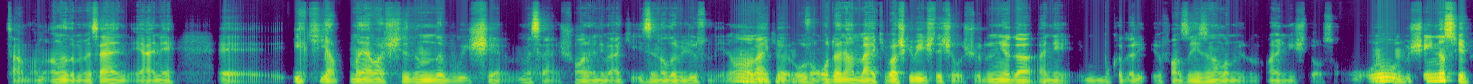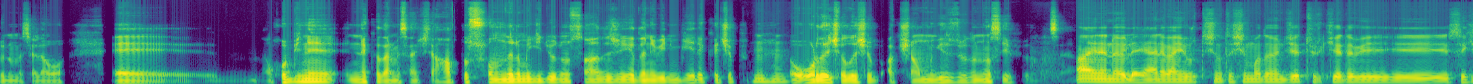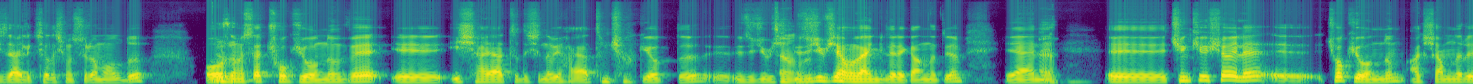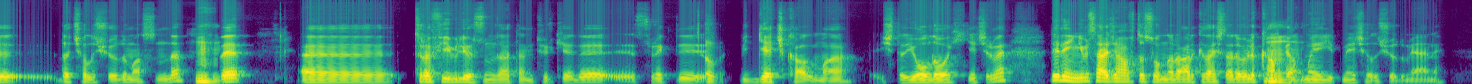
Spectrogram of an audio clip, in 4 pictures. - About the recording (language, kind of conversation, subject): Turkish, podcast, Hobi ve iş hayatı arasında dengeyi nasıl kuruyorsun?
- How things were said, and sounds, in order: laughing while speaking: "çok"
